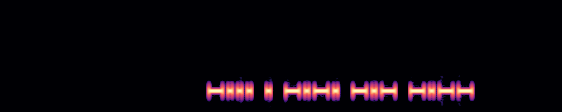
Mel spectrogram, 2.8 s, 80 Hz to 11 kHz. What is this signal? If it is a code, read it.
Morse code, heard as a keyed tone, about 50 wpm, 700 Hz. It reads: BECKY
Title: USA Common Names - Max 5 Letters - 50wpm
